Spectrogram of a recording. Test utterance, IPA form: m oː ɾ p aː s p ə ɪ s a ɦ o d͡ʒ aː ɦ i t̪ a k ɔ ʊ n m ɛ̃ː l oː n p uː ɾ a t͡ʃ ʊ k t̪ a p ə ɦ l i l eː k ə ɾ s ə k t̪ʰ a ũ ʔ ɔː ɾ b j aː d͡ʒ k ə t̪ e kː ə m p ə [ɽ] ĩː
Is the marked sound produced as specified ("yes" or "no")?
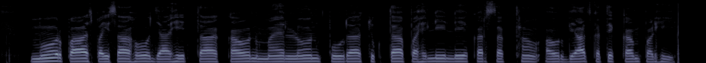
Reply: yes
